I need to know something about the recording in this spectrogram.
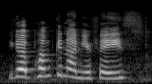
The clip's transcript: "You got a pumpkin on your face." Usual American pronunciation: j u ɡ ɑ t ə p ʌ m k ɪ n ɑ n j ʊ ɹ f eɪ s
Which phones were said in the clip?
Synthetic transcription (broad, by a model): j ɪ ɡ ɑ t p ʌ m k ɪ n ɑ n j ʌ ɹ f eɪ s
